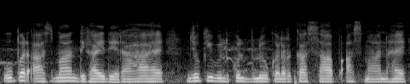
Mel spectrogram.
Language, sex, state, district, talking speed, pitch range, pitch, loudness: Hindi, male, Uttar Pradesh, Lalitpur, 220 wpm, 130-145 Hz, 135 Hz, -17 LUFS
